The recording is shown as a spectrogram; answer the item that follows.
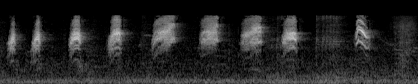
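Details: Long-tailed shrike, known locally as cendet, delivering harsh, buzzy, scratchy notes repeated about ten times in four seconds. Each burst is broad and rasping, with a quiet background.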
